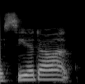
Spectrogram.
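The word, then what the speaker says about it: Siadat: On Clubhouse, it's just my name, Cynthia Ciadot, and that's CynthiaSiadat, and pronounced like Ciadot on a page.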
